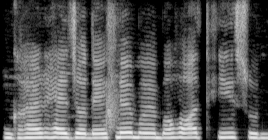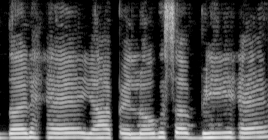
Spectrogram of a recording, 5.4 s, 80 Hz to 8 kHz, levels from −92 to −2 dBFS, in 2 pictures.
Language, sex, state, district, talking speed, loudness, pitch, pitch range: Hindi, female, Bihar, East Champaran, 165 wpm, -16 LUFS, 245 Hz, 235-250 Hz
